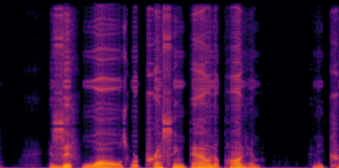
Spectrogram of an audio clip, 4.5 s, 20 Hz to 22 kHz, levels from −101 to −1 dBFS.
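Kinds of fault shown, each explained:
Imaging from sample-and-hold upsampling: samples were repeated with no smoothing filter, leaving mirrored copies of the speech spectrum. The lowest spans 5.5 to 11 kHz at about -20 dB, heard as a metallic fizz following the speech, which fits an 11 kHz source raised to 48 kHz.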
